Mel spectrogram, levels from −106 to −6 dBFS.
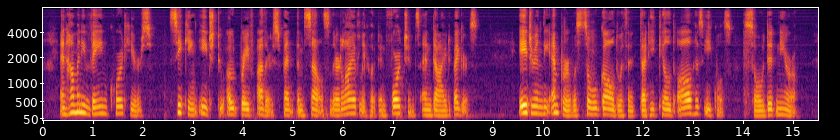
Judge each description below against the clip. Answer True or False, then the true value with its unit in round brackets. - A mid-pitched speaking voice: True (150 Hz)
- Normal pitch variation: True (4.8 semitones)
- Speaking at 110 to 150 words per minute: True (140 wpm)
